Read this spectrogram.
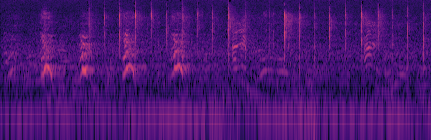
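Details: Cavalier King Charles Spaniel on an agility course, giving four short, sharp barks in quick succession over the first two seconds, then quieter, with people talking throughout.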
